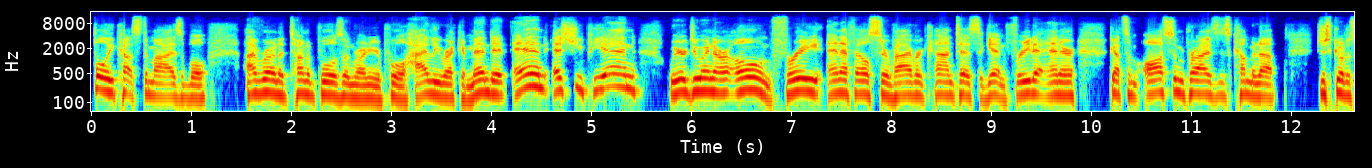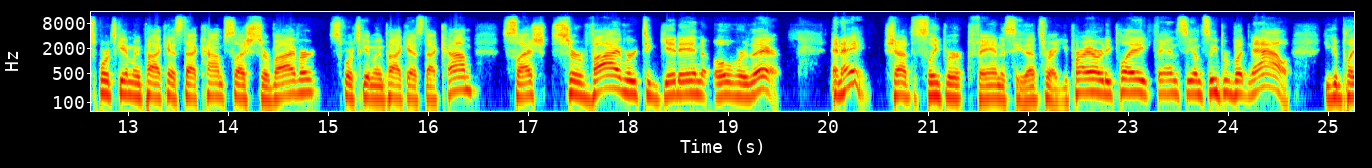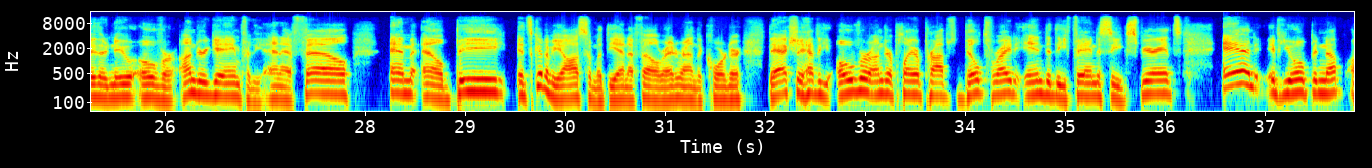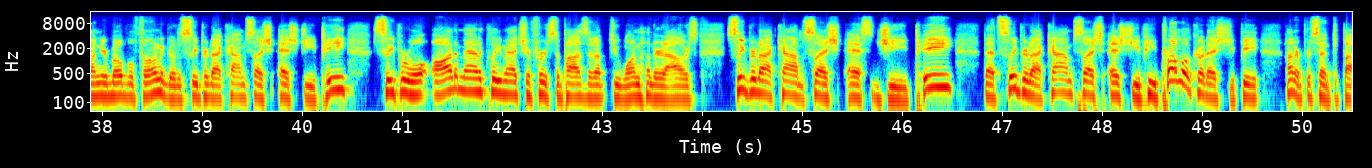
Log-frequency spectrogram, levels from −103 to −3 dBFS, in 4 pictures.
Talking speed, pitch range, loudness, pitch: 165 wpm, 140-175 Hz, -18 LUFS, 155 Hz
